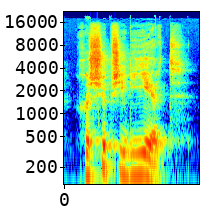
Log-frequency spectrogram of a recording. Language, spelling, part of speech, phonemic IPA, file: Dutch, gesubsidieerd, verb, /ɣəˌsʏpsidiˈjert/, Nl-gesubsidieerd.ogg
- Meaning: past participle of subsidiëren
